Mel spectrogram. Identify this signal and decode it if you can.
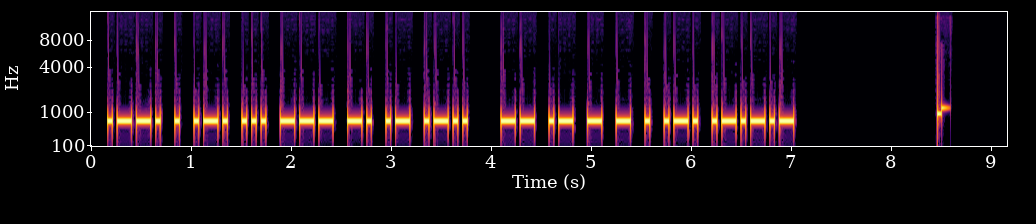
Morse code, heard as a keyed tone, about 25 wpm, 700 Hz. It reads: PERSONAL MATTER.
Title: Sentences from Top 1000 Words - Review Part 4 - 25wpm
